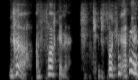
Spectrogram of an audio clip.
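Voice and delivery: high voice with swooping pitch. Retelling a brother turning a man away at a party: imitating brother Bernie. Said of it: "it's exactly how he said it".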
